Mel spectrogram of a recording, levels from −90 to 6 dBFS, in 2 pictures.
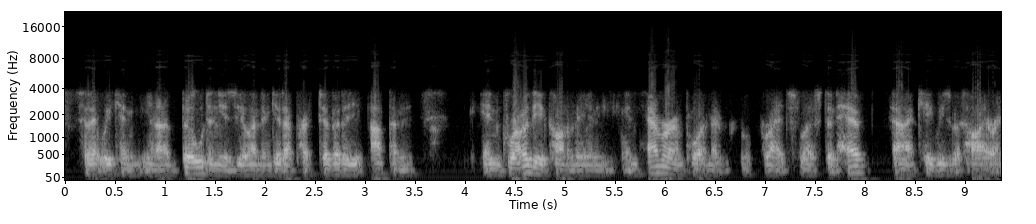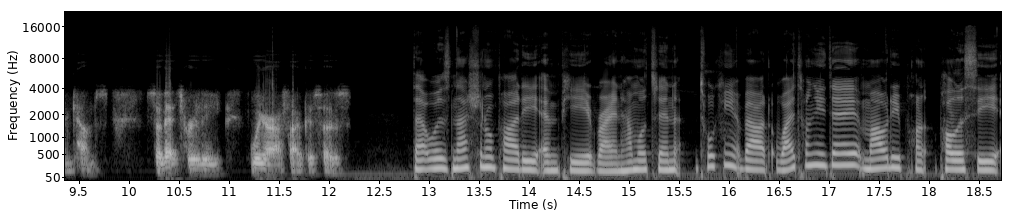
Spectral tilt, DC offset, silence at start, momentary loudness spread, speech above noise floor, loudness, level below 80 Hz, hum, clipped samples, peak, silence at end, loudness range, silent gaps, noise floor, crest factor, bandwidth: -7 dB/octave; under 0.1%; 0 s; 10 LU; 32 dB; -28 LUFS; -60 dBFS; none; under 0.1%; -12 dBFS; 0 s; 1 LU; none; -59 dBFS; 16 dB; 11.5 kHz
